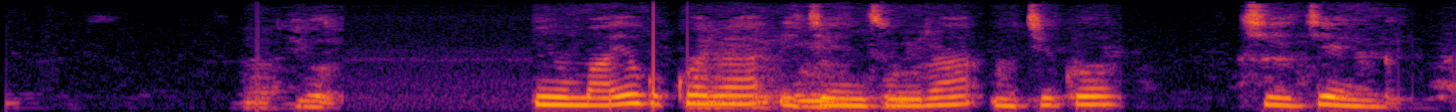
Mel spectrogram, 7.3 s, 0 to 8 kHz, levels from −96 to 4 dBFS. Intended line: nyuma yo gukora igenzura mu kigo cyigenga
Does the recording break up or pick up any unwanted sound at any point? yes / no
no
